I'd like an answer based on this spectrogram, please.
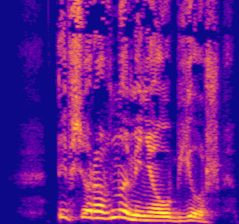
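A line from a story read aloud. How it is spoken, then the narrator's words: Hoarse, dry-mouthed rasp. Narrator (Russian): прохрипела я, давясь сухостью во рту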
